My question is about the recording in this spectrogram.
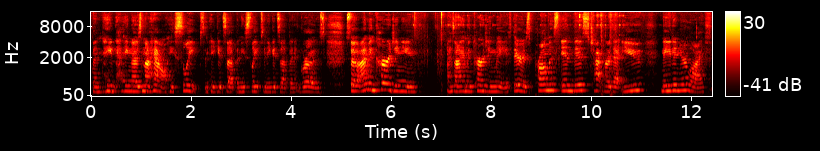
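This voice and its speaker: A woman giving an earnest, gentle devotional teaching, at times dropping her voice very low. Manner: gentle and earnest, soft laughs, drops to near whisper. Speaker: ministry leader. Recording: roomy sound from a distance.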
